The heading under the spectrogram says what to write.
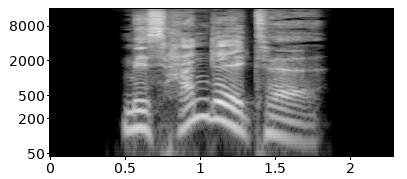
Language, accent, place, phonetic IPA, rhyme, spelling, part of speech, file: German, Germany, Berlin, [ˌmɪsˈhandl̩tə], -andl̩tə, misshandelte, adjective / verb, De-misshandelte.ogg
- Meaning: inflection of misshandeln: 1. first/third-person singular preterite 2. first/third-person singular subjunctive II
